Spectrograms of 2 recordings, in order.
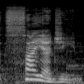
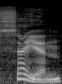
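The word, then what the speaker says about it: Saiyan: Hearing the cast consistently pronounce it as saiene. That is if they don't just angleize it themselves. And seeing how other languages much closer to English keep the sound intact. Seeing all of this evidence and deciding that it should actually be pronounced say could not be any more of a nonsequiter.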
